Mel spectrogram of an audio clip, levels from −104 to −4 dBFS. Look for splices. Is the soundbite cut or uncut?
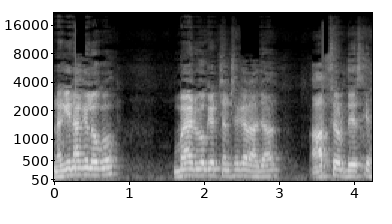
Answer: uncut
